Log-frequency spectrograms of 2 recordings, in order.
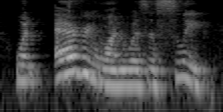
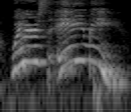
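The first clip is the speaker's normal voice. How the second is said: high, slow child voice, lightly voiced; a hint of a little brother asking; 14 semitones higher, slower than usual. A narrator's reading. Brother at the breakfast table asking after his sister, lightly high.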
